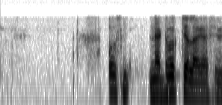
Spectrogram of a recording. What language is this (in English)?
Punjabi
